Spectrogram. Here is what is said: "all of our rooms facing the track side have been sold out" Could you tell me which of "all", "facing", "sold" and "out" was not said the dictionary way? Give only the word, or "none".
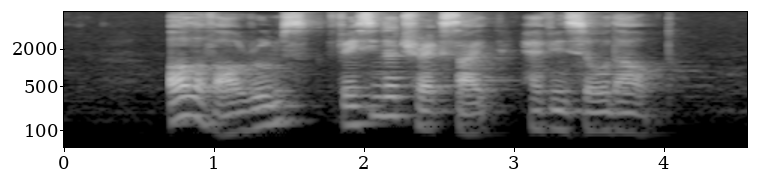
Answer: none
